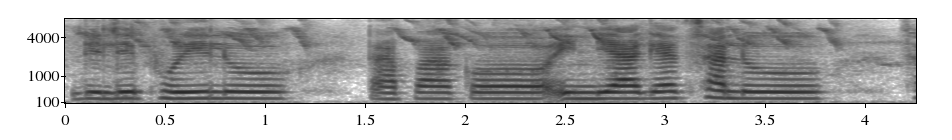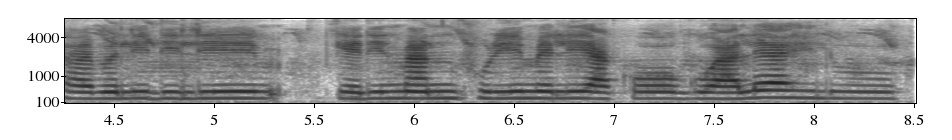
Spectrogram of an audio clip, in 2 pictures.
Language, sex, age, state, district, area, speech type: Assamese, female, 45-60, Assam, Golaghat, rural, spontaneous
